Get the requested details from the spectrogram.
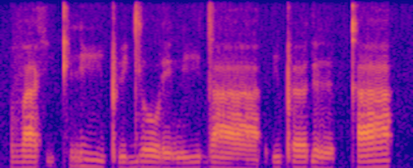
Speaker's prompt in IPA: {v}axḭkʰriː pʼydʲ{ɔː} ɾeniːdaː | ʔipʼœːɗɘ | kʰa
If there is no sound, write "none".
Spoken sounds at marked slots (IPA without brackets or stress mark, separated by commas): v, oː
